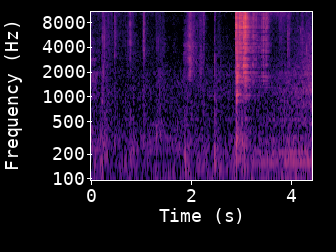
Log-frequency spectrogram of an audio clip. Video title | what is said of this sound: Elle renaît de ses cendres 😍🙏🏽🔥 !!! | Ça sonne le son des cloches.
